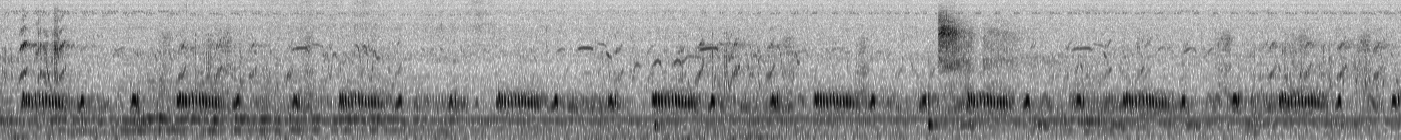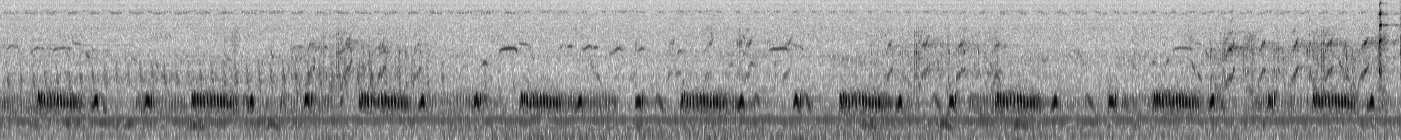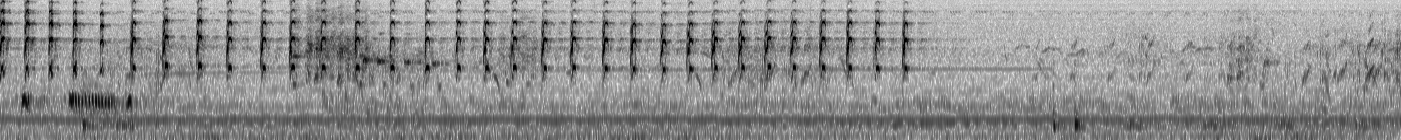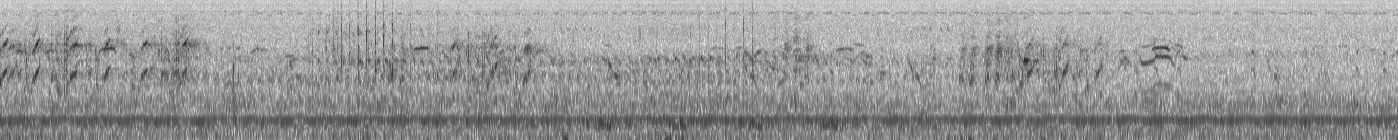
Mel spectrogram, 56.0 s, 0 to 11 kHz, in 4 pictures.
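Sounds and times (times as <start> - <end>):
faint steady hum: 0.0 - 56.0
rapid animal calls: 25.1 - 37.2.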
